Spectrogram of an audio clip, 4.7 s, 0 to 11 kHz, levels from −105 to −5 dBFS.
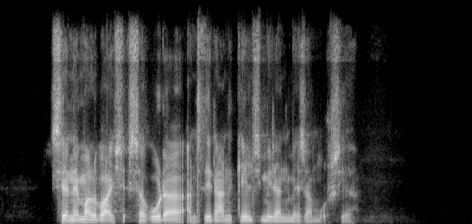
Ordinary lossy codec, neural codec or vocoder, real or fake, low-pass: Opus, 32 kbps; none; real; 9.9 kHz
